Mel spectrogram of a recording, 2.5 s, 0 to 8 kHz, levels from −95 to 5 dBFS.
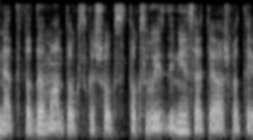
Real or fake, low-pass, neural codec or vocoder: fake; 7.2 kHz; vocoder, 22.05 kHz, 80 mel bands, HiFi-GAN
